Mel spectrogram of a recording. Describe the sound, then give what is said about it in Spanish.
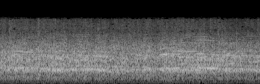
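Opera audience applauding enthusiastically after a performance in the 1984 film Amadeus, set in the 18th century: a dense, even wash of clapping from a large crowd that stays loud throughout. “Salieri mira a Mozart que aplaude entusiasmado también de pie.”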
